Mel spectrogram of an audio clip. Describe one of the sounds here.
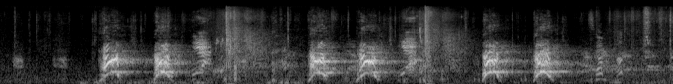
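A dog barks loudly outdoors.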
